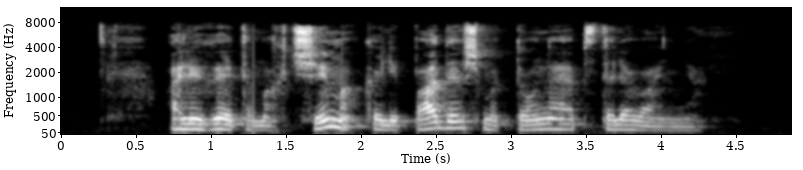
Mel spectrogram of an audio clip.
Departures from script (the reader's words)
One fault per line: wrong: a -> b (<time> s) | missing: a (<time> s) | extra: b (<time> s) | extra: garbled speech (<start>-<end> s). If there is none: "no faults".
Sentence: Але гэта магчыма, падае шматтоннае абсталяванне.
extra: калі (2.1 s)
